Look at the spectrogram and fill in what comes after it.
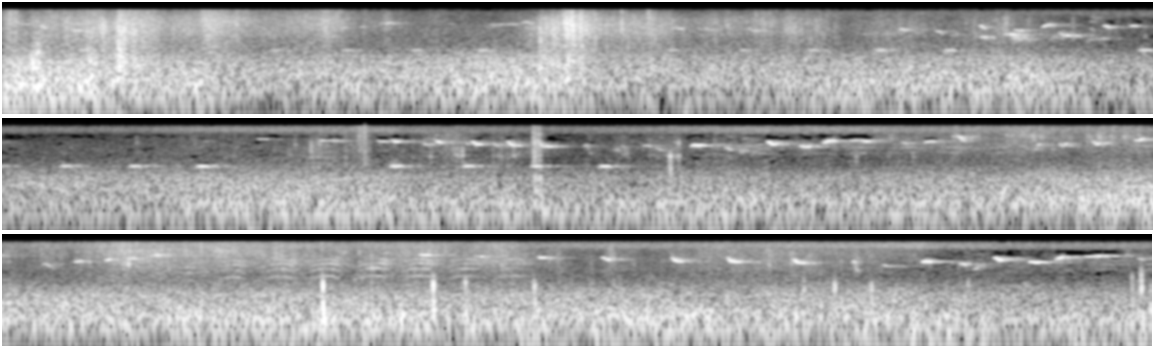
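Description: Forest birds calling. One bird repeats a single piping note about five times a second for the first nine seconds or so, and from about five seconds in many high chirps and short trills overlap. Two brief rustling bursts, like leafy branches being shaken, come in the first three seconds.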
